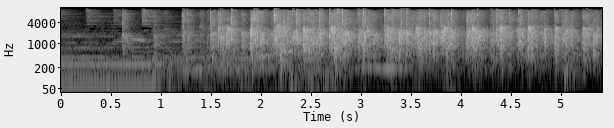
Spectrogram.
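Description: A live band's final held chord rings for about a second and then stops, and an audience breaks into applause that continues to the end.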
